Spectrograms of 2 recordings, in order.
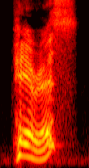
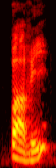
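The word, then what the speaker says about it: Paris: okay a couple example don't say peres say pari don't pronounce the s don't say salute say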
